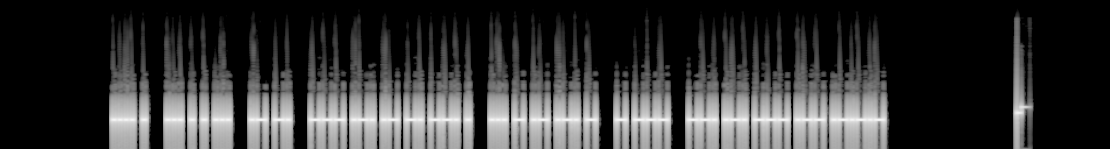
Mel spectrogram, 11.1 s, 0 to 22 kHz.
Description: Morse code, heard as a keyed tone, about 40 wpm, 700 Hz. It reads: HE SEES AN ORANGE START TO GROW.
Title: Easy Phrases 40wpm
